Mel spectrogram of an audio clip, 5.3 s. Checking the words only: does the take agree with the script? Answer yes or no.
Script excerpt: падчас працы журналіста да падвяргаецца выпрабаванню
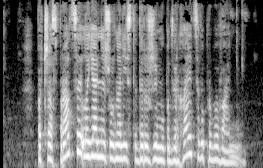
no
